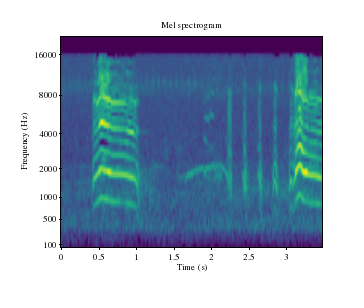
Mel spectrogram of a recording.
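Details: A Little Owl in the Ryazan region, Russia, a bird of open spaces and livestock farms, gives two loud, nasal, cat-like mewing calls about two and a half seconds apart, with a soft rising whistle and short yelps between.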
